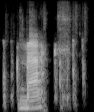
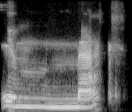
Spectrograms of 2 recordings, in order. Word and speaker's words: immaculate: It's like mac, right? But it doesn't matter. It doesn't matter. It's going to sound like this. So it's not It's not like immac. It's mac. It's just one sound.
